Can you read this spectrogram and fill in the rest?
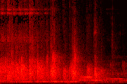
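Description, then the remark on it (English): An audience claps hands in a steady, dense wash of applause that fills the whole clip, with sustained musical tones and faint voices underneath. “Well, everybody ought to clap your hands.”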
